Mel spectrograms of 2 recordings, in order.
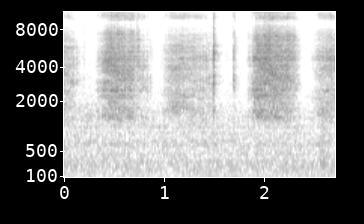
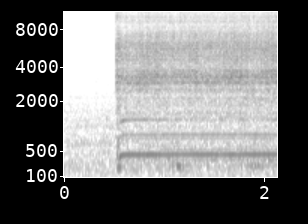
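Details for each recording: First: Neato robot vacuum wheel drive after a "wheel stuck" complaint: dry, rasping whirr in short bursts with sharp ticks; these gears sound drier than a smoother comparison unit, possibly less lubricated, though readings showed no fault and the issue was gone. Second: Neato robot vacuum wheel drive motor on the bench, compared after a "wheel stuck" error, reading about a hundred like the others: it spins up instantly to a steady, smooth single-pitch whine with no grinding; healthy, no difference found.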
